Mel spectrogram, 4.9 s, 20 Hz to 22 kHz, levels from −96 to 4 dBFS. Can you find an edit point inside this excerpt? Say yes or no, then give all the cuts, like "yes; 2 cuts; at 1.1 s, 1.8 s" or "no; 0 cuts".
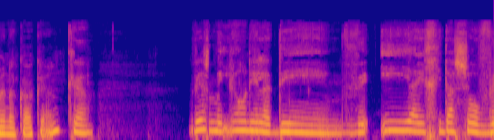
yes; 1 cut; at 2.1 s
